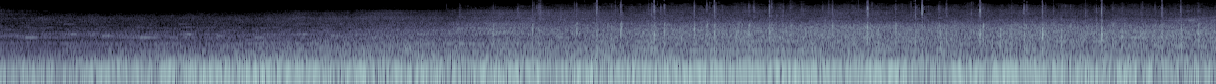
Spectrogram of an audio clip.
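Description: A crowd applauding, the clapping swelling about two seconds in over a steady low hum, as background music fades out at the start.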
